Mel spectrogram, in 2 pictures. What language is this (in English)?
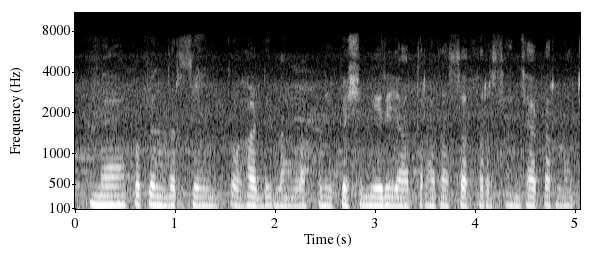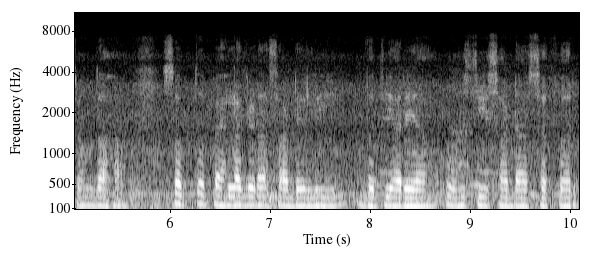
Punjabi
